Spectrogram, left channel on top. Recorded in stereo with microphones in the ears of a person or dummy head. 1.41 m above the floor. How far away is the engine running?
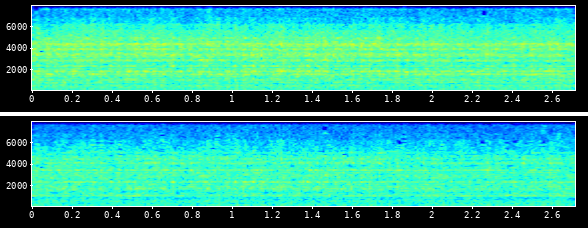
About 1.2 m.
